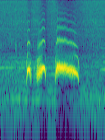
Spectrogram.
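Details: Spotted dove lure call for bird trapping: two quick clipped coos followed by one long, level, gently falling coo, clear over faint low rumble.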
